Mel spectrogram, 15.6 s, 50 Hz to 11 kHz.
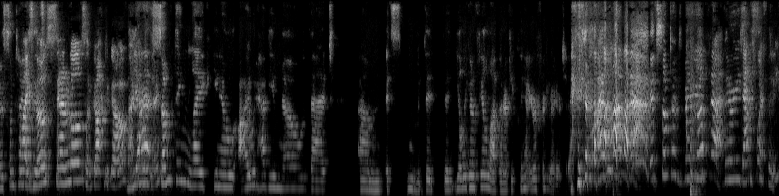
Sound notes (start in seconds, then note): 11.5 laughing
